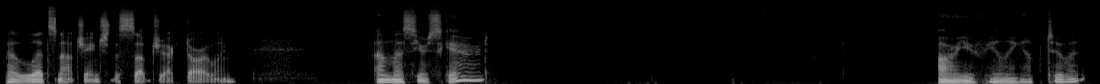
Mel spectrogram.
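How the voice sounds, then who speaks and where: A flirty yandere lover acted out for an audio roleplay speaks slowly and intimately, right to the listener. The voice is mellow with a creaky edge, coy and possessive, slipping into breathy teasing. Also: mid-range voice, very animated, dry recording, studio quality. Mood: teasing, daring.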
